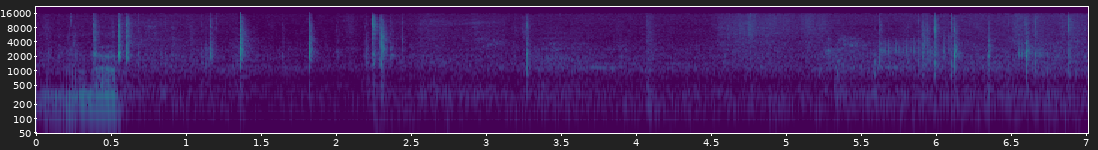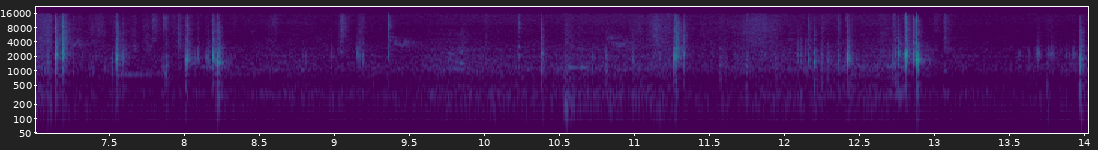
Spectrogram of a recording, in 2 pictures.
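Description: Metal toothed wire-embedding comb drawn along a hive frame's wires over a beeswax foundation sheet, pressing the wire into the wax: scattered sharp clicks with faint scraping, a few louder clicks near the end.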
